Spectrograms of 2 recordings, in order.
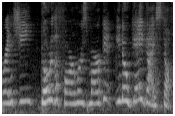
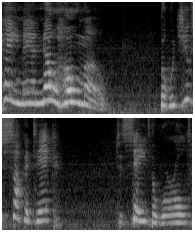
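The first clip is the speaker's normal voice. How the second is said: slow, drawn-out bro voice; 3 semitones lower than usual. Retelling a question one straight guy asked another: imitating a straight guy. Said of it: "One straight guy turns to another straight guy".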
